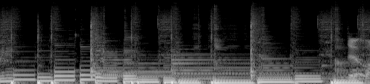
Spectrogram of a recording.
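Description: Guitar fill built on the major scale with a grace-note slide, a quick run of plucked notes with rhythmic bass pulses underneath, close and loud with no talking.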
